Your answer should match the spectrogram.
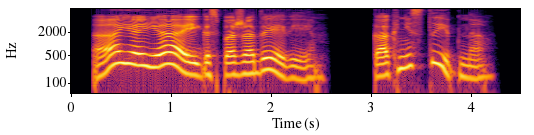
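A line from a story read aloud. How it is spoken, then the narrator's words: Singsong, drawn out, relishing. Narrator (Russian): Нараспев, почти с удовольствием протянул он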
